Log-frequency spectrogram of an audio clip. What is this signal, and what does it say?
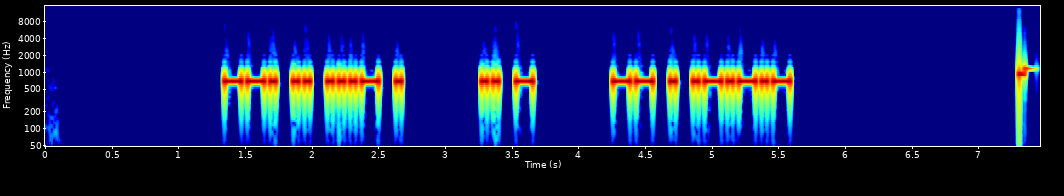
Morse code, heard as a keyed tone, about 28 wpm, 700 Hz. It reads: GIVE IT ME.
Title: 2x Word-Spacing - Sentences from Top 200 Words - 28wpm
